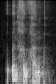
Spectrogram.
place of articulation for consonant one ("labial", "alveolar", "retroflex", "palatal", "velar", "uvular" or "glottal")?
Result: glottal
